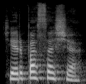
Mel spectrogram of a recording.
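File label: "серпасася" Komi, female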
